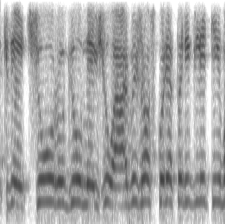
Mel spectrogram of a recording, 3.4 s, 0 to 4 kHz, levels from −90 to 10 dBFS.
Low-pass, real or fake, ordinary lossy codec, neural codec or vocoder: 3.6 kHz; real; Opus, 16 kbps; none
